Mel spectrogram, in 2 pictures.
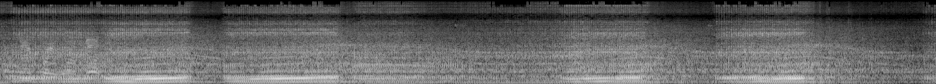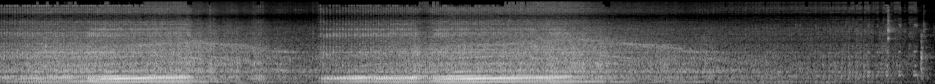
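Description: A golf cart engine fitted with a cheap aftermarket Amazon carburetor, still cold after choke-off, revving in repeated rising surges between dips back to a rough idle, loud and close.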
